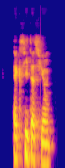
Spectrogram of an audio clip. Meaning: excitement
- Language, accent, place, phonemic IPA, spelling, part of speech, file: French, France, Lyon, /ɛk.si.ta.sjɔ̃/, excitation, noun, LL-Q150 (fra)-excitation.wav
